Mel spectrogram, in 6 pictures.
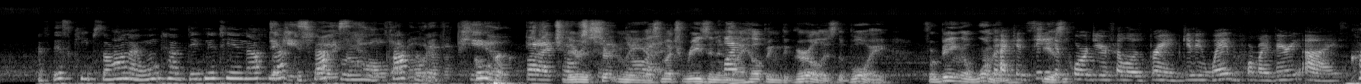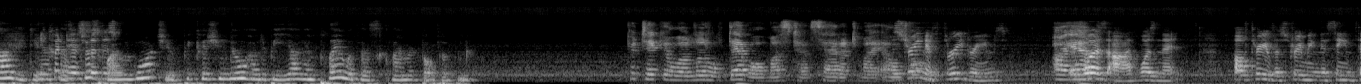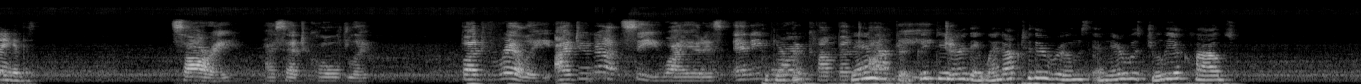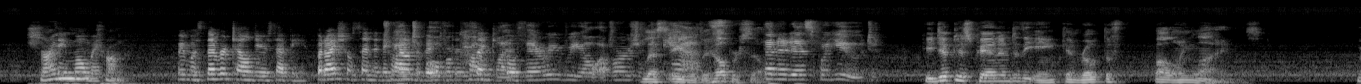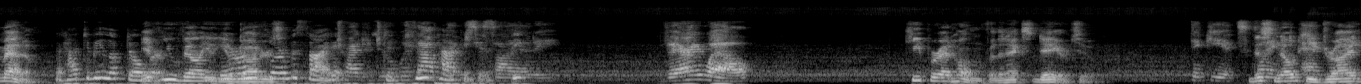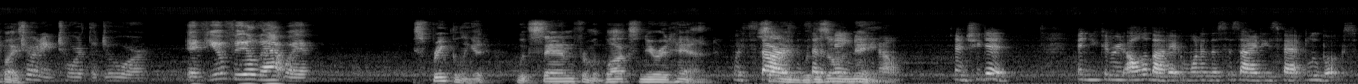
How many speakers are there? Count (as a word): four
